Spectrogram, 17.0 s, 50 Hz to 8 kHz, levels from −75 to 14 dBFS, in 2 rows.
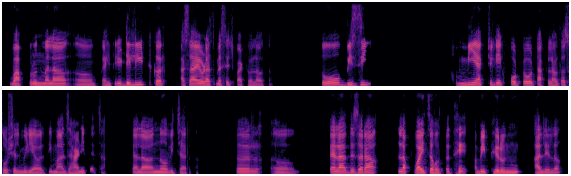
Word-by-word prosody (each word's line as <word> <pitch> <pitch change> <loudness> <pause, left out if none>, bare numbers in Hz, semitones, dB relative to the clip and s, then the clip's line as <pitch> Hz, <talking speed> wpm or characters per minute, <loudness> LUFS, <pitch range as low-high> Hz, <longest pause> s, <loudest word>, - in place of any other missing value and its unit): वापरून 150 +4 +1
मला 155 0 +3
अ, 130 -4 -6
काहीतरी, 155 +2 -3
"डिलीट 190 +6 +1
कर". - - +2 0.3
असा 165 +3 +3
एवढाच 165 +2 +4
मेसेज 145 0 -4
पाठवला 120 0 -7
होता. 115 - -13 0.7
तो 165 +6 +3
बिझी 180 +3 +1 1.3
मी 175 +4 +4
एक्चुअली 185 +1 +1
एक 185 - 0
फोटो 165 0 0
टाकला 140 -2 -3
होता 140 +2 -5
सोशल 145 0 -5
मीडियावरती 130 +1 -2
माझा 130 -2 -3
आणि 135 +1 0
त्याचा, - - -12 0.4
त्याला 135 -1 +1
न 140 +1 0
विचारता. 120 -2 -8 0.6
तर 145 0 -1 0.2
अ, 135 -2 -12 0.8
त्याला 170 0 +7
ते 180 - +1
जरा 175 +2 +4 0.4
लपवायचं 175 +2 +5
होतं 150 -4 -2
ते, 175 -6 +4
आम्ही 145 +2 +3
फिरून 135 -3 +3 0.3
आलेलं 125 0 0
150 Hz, 135 wpm, -24 LUFS, 135-170 Hz, 1.3 s, त्याला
